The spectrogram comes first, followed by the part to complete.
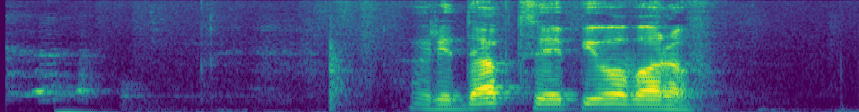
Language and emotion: Russian, neutral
